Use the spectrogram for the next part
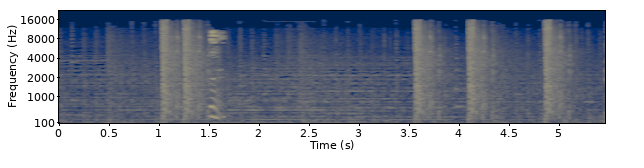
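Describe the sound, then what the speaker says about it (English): Rifle firing automatically in a Vice City-style video game, several sharp separate gunshots spread across the stretch, two early and three later, with someone talking between them. "It just automatically shoots when you hover over the dude."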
